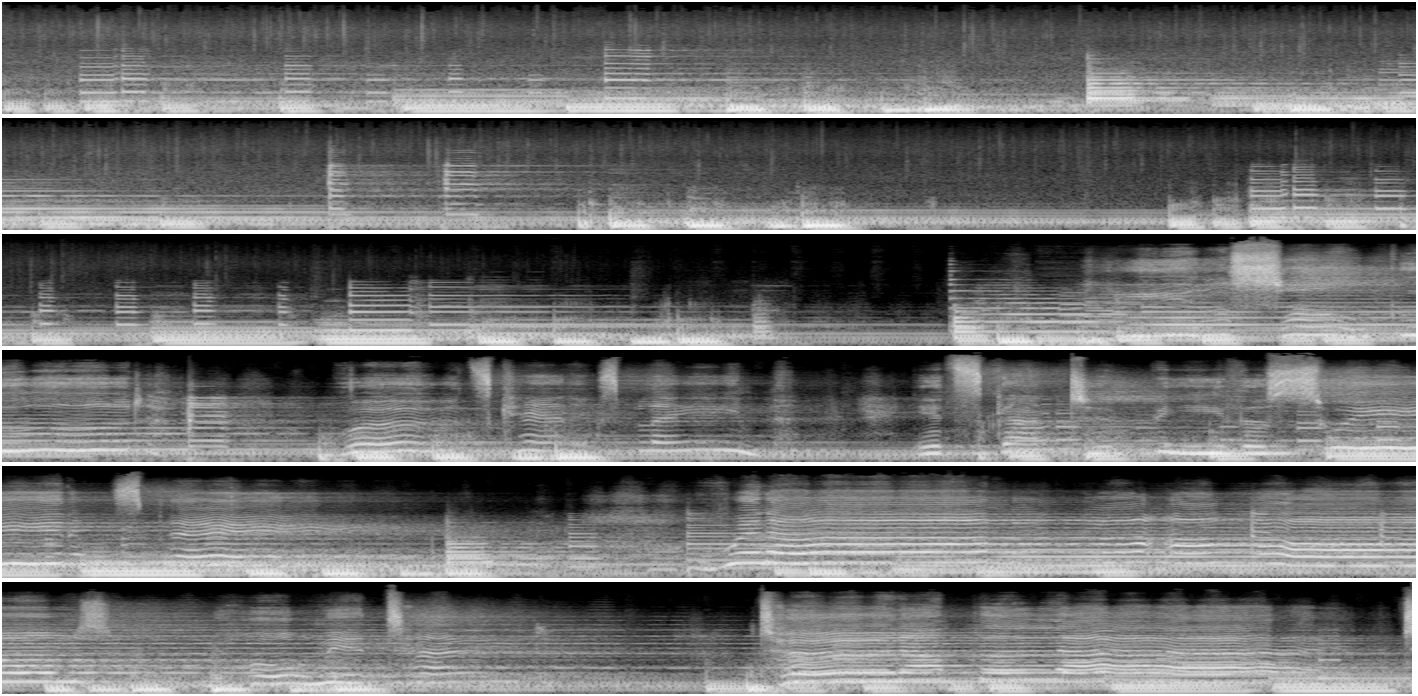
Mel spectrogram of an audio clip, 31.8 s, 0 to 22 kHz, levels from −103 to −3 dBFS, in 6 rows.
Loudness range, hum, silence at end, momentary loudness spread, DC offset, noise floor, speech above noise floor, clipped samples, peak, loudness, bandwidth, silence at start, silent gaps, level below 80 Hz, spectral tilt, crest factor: 5 LU; none; 0 s; 12 LU; under 0.1%; -38 dBFS; 23 dB; under 0.1%; -2 dBFS; -17 LUFS; 17 kHz; 0 s; none; -30 dBFS; -5 dB/octave; 16 dB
